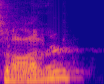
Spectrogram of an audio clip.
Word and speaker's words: solder: Dave would like to hear everyone pronounce this solder. Solder. Solder. Oh. Solder. Oh yeah, I didn't know it was spelled like that, but yeah, solder. It's not solder. It's just solder.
